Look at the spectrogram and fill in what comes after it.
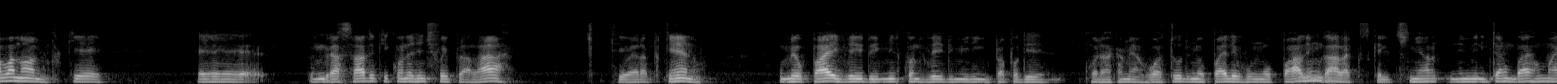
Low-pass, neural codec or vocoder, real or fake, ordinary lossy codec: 7.2 kHz; codec, 16 kHz, 4 kbps, FunCodec, trained on LibriTTS, 50 frames a second; fake; AAC, 32 kbps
